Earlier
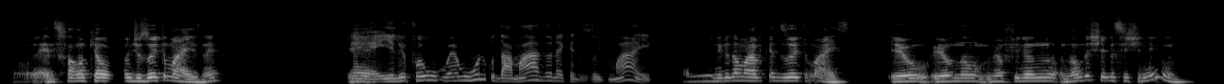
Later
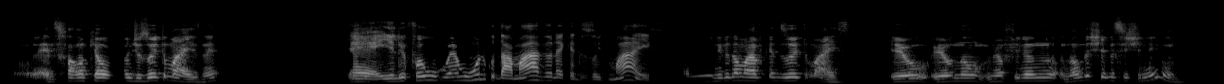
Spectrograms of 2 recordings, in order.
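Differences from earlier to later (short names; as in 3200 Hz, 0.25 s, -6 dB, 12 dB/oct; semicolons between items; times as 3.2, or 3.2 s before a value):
second voice +5.5 dB; master: add HPF 680 Hz 12 dB/oct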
